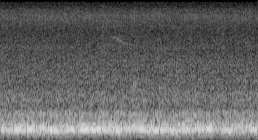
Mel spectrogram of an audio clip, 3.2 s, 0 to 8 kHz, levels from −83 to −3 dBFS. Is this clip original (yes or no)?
no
